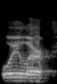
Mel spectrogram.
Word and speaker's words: Euler: That's pronounced Euler. It looks like Euler, but it's German. It's Euler.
